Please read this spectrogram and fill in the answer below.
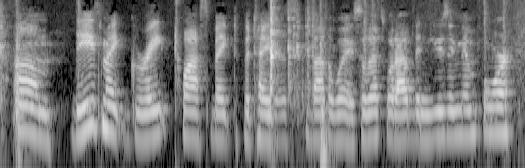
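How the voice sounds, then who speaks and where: Over noticeable background noise, a woman talks at a moderate pace in a medium pitch with monotone, flat intonation. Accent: Texas. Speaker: homemaker vlogger. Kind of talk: casual vlog narration. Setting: pantry at home.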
